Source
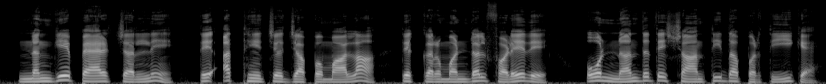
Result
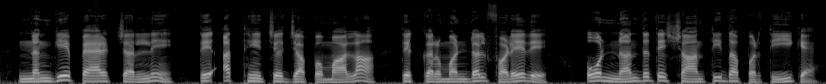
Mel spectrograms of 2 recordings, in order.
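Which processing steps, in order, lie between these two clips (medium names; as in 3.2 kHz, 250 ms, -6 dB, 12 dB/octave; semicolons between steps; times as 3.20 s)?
three bands compressed up and down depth 40%; trim -3 dB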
